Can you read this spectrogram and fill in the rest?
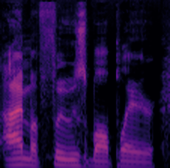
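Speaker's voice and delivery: a hint of dejected delivery; mock deadpan. Armless hero muttering about himself, low and soft. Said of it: "and then he goes".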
